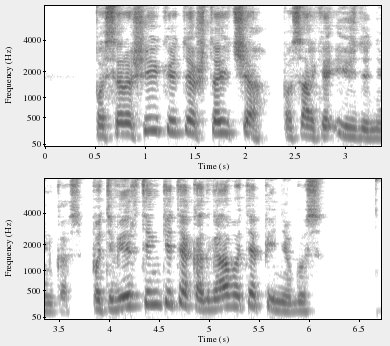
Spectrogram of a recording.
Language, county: Lithuanian, Kaunas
